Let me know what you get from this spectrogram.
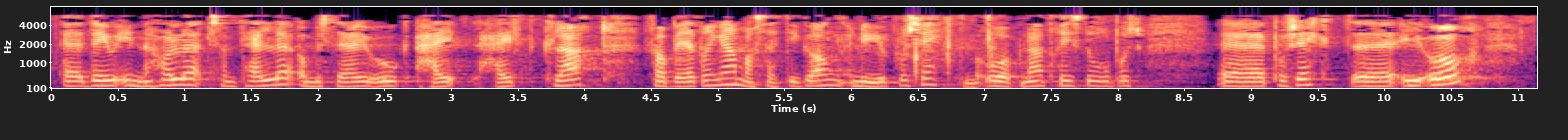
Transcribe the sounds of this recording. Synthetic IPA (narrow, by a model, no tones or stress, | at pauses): d̪ɛæɾjʊʔɪnːəɦɔlːəsɔmt̪ʰɛlːəʔɔmɛseːɾjʊoːɡhæɪhæɪlt̪kʰlɑːʁt̪fɔʁɾbeːd̪ɾɪŋəɾmɛɑsɛt̪ːɪɡɔŋːnyːəpʰʁʊʃɛkt̪mɛ̰ʔoːpnɑt̪ʰʁiːst̪uːʁəp | pʰʁʊʃɛkt̪ʔɪʔoːɾ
